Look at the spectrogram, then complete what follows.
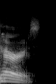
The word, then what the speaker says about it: Herz: is do we go hers or hertz dj hers great well thank you thanks for joining us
